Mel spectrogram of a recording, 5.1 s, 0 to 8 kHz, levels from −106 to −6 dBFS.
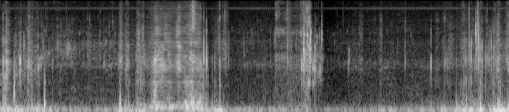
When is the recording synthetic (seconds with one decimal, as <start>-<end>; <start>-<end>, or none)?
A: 1.5-2.0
